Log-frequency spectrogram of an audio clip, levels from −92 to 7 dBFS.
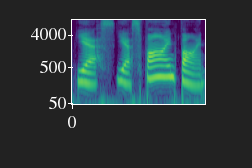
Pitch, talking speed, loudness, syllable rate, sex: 220 Hz, 110 wpm, -17 LUFS, 2.6 syllables/s, female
